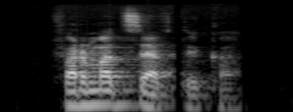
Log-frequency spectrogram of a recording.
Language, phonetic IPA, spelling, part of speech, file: Ukrainian, [fɐrmɐˈt͡sɛu̯tekɐ], фармацевтика, noun, LL-Q8798 (ukr)-фармацевтика.wav
- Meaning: pharmaceutics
